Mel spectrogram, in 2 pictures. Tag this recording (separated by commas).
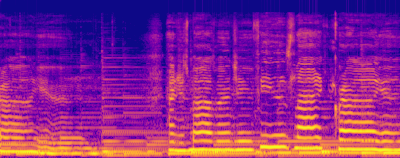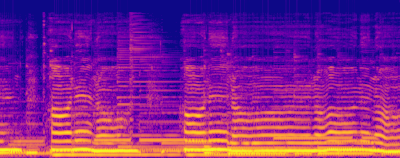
Music, Soul music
